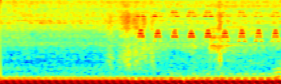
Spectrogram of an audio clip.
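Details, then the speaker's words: Subaru Impreza WRX STI Hawkeye idling soon after cold start, fault code cleared: deep steady idle with a faint high chirp repeating several times a second; annoying unidentified sound, source not traced, engine otherwise running spot on. "That's so annoying, whatever that is."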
